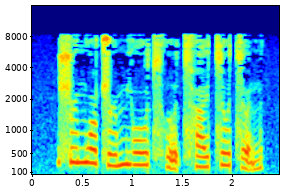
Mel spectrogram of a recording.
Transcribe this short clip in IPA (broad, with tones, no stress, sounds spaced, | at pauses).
ʂ ɻ̩˥ n̪ w ɔ˥˩ ʈ͡ʂ ɻ̩˧˥ m j o˥ ʊ̯ t͡sʰ ɹ̩˨˩ t͡sʰ a˧˥ ɪ̯ t͡s ɹ̩˥ t͡s ə̰˨˩˦ n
